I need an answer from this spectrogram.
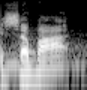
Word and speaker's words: Shabbat: So the cholent is a Jewish dish, and to give a little background behind the cholent, Shabbat. Is that how you say it, Shabbat? Yeah. Shabbat.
